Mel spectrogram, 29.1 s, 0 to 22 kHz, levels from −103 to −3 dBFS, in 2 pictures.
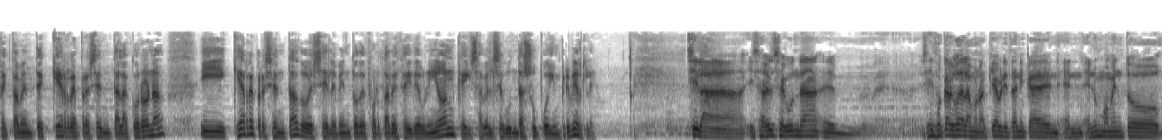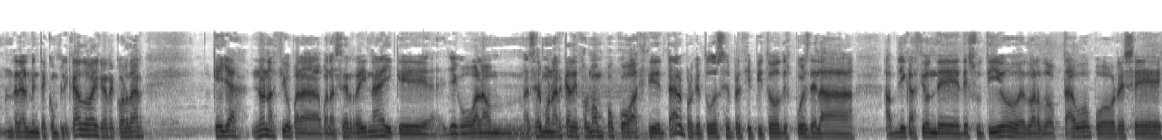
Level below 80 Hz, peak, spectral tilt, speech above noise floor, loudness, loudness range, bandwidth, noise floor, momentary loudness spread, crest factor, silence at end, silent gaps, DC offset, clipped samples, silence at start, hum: -64 dBFS; -6 dBFS; -5 dB/octave; 22 dB; -22 LUFS; 1 LU; 8.8 kHz; -44 dBFS; 8 LU; 16 dB; 0 s; none; under 0.1%; under 0.1%; 0 s; none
